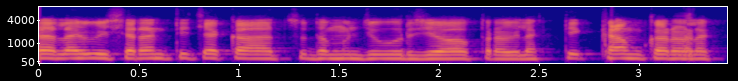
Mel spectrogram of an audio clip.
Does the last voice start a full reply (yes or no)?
yes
